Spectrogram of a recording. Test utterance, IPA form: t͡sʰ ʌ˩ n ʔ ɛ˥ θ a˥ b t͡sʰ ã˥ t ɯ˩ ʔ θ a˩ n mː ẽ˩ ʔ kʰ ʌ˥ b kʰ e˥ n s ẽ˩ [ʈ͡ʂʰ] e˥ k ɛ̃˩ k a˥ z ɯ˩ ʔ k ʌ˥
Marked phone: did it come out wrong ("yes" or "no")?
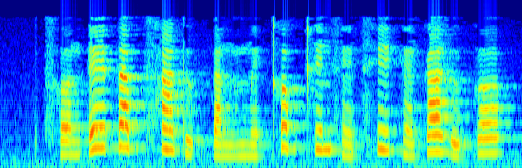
yes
